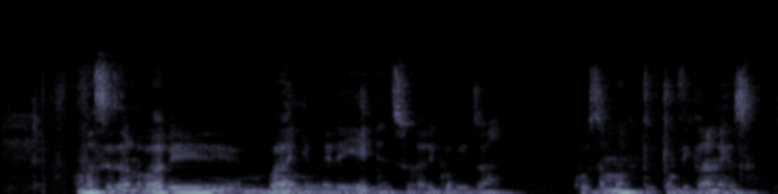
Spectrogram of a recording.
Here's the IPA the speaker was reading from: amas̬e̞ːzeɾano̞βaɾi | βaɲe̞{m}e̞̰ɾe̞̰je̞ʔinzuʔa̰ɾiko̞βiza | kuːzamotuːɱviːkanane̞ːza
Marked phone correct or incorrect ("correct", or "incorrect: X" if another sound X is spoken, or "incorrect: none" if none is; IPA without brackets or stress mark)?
correct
